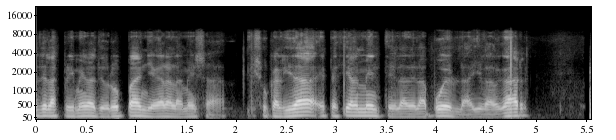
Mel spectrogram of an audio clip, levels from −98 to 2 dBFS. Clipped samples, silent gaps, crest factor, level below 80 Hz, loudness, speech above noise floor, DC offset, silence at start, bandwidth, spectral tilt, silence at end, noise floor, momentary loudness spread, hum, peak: under 0.1%; none; 20 dB; -60 dBFS; -20 LUFS; 41 dB; under 0.1%; 0 s; 9.6 kHz; -6 dB/octave; 0.65 s; -61 dBFS; 11 LU; none; 0 dBFS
